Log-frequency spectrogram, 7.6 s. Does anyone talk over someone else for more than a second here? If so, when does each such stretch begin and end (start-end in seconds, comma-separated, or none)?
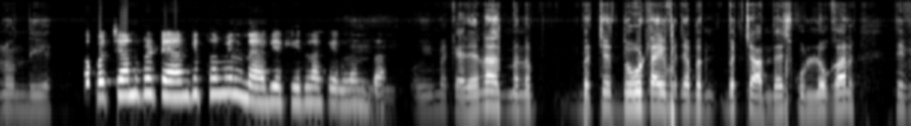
none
